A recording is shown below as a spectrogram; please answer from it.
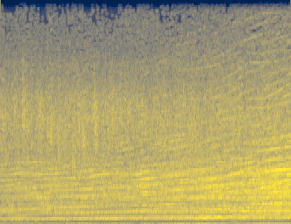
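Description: Suspense film score: a sustained drone of many held tones over a low rumble, the tones slowly rising in pitch and the whole swelling louder.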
